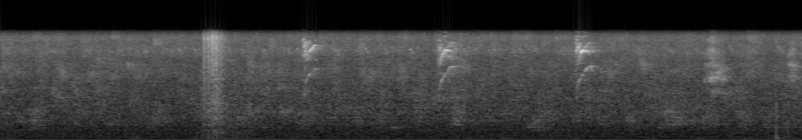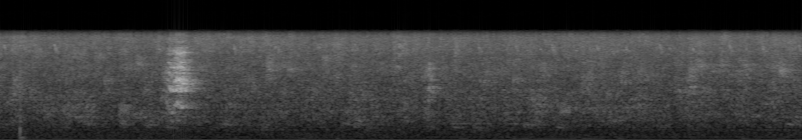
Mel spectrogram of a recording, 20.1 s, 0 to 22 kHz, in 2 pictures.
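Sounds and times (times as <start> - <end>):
canary chirps: 2.6 - 4.3, 5.4 - 6.0, 7.1 - 8.2.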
